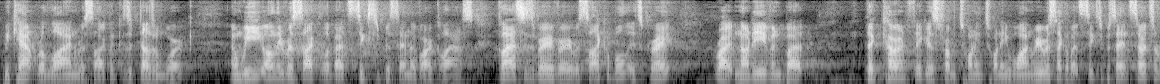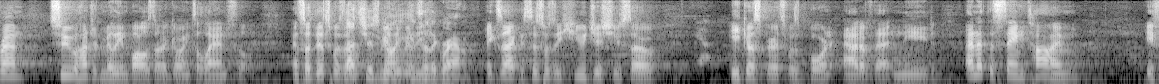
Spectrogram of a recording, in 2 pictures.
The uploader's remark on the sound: This is a recording of a panel chat that I hosted the other week in Sydney at Paramount Liquor’s Future Proof Forum. It was a great night, a number of different distilleries and brands were on hand offering samples, and we had a great audience to listen to three of the talks on the night.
